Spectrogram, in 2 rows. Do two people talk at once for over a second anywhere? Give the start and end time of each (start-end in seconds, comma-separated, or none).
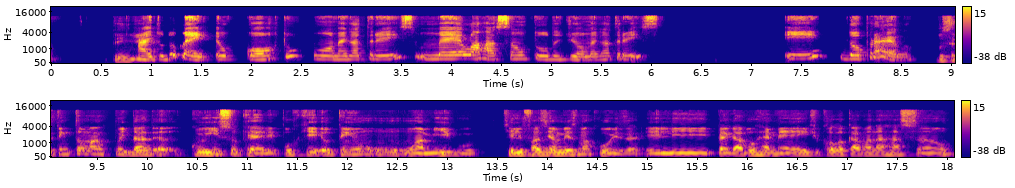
none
